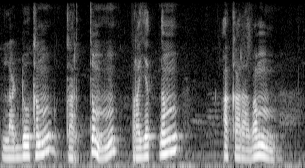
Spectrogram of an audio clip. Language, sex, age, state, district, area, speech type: Sanskrit, male, 30-45, Karnataka, Kolar, rural, spontaneous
